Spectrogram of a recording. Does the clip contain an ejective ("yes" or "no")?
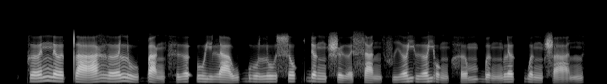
no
